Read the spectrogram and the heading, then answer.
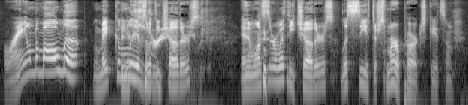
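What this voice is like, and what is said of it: Put-on Texan accent. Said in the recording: “I am from Texas and in Texas while recording, so I'm going to go ahead and put on the accent for this.”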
